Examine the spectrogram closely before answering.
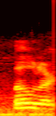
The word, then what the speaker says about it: Boulware: name of the plantation that my friend Barrett Bowler has. That's who he works for. Barrett Bowler. Yeah, Junior. Yeah, spell it.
